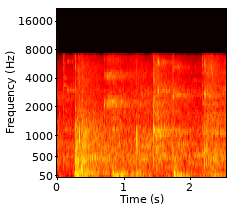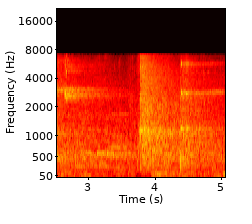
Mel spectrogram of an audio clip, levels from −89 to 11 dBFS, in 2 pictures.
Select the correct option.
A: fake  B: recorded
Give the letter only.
B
